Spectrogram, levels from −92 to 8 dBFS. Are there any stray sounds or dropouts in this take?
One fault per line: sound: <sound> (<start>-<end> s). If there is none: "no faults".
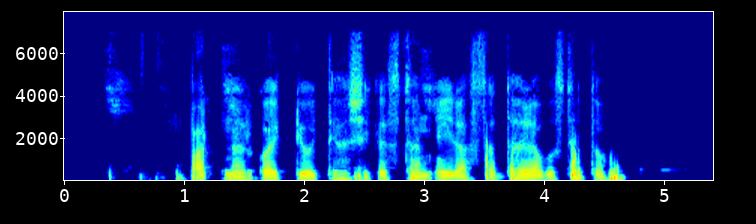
no faults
